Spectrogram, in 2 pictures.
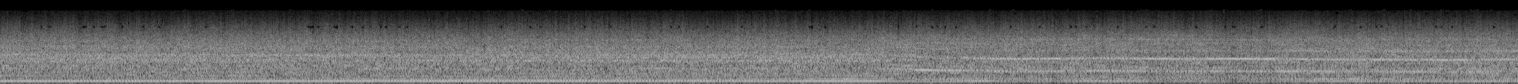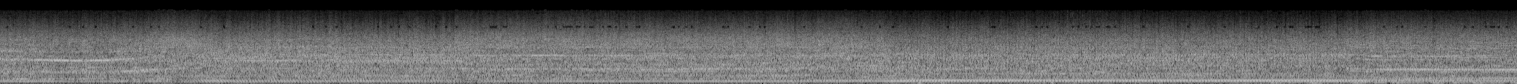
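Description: Swing blade sawmill's engine running steadily under load while cutting a log, its low hum shifting every few seconds, with a higher whine that holds and wavers from about a third of the way in until just past halfway.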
